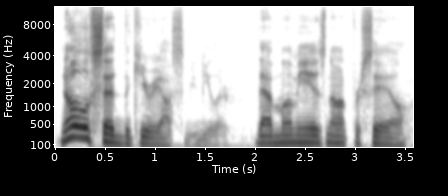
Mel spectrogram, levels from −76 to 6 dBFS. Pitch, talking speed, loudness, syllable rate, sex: 125 Hz, 185 wpm, -19 LUFS, 4.9 syllables/s, male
